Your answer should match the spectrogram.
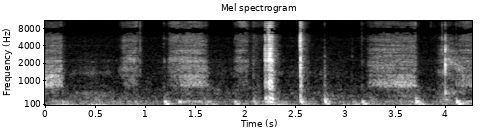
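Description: Broad felt nib of a glue pen rubbing over cardstock in several soft, scratchy strokes, with two sharp clicks a little past two seconds in.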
